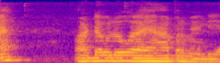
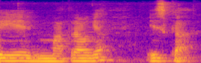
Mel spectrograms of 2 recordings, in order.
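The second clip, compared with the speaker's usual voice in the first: ordinary delivery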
